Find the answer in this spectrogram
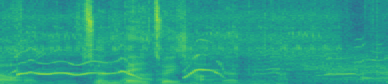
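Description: A man speaking. Behind his voice is a high, wavering whine lasting most of the first second, then a short rising-and-falling call.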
